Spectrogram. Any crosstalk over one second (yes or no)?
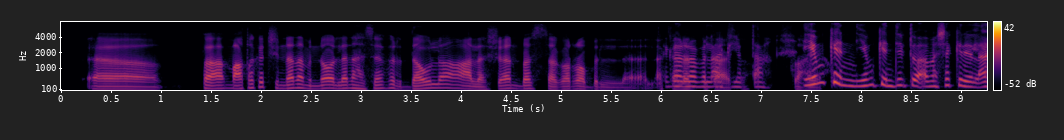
yes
